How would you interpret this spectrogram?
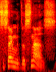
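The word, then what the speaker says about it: SNES: System so yep it's the same with the snows it's the Super Nintendo Entertainment System so you can't tell someone how to pronounce snow and ice but ten points because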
